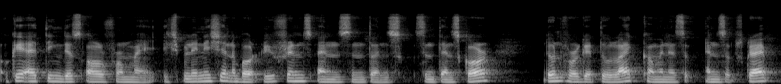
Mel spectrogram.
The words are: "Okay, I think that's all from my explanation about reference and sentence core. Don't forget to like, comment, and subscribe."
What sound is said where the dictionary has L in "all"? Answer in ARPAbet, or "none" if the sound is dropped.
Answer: L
